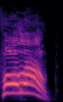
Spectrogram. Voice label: radio lets go; Counter Strike; CS:GO; phoenix coop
